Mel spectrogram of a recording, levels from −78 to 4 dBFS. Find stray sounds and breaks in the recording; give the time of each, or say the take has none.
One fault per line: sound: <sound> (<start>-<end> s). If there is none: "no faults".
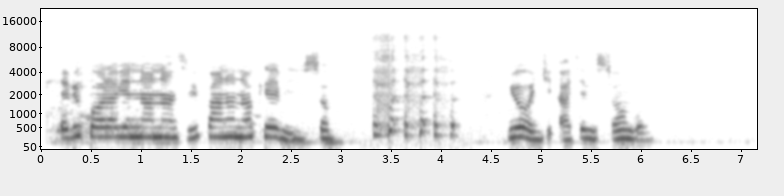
sound: cough (3.3-4.2 s)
